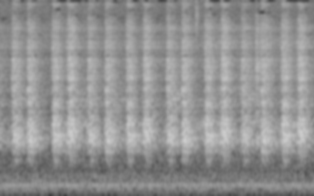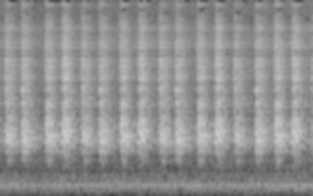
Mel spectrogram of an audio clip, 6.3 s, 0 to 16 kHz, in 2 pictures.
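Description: SoundTraxx Tsunami2 steam sound decoder in a model locomotive, playing a quick, even run of articulated-locomotive exhaust chuffs over a steady low hum. The medium wheel-slip setting lets the front and rear sets of drivers drift in and out of sync, so the chuff pattern shifts.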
